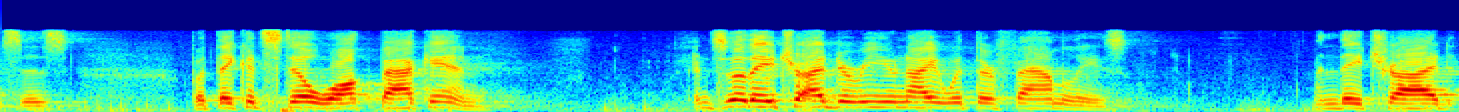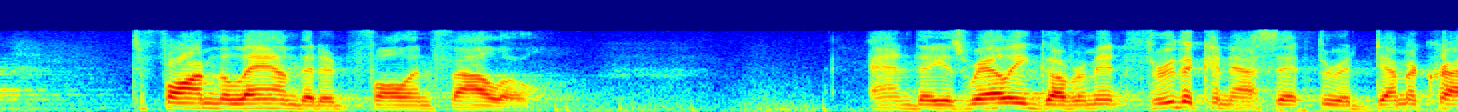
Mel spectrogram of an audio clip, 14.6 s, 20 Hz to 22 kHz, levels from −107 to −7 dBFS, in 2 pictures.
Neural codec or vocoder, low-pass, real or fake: none; 7.2 kHz; real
